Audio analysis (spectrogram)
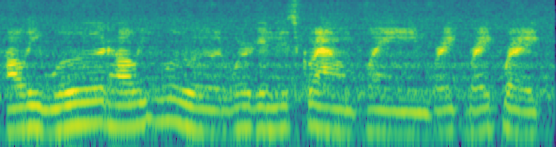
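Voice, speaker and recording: A man's voice: medium pitch, fairly even intonation, measured pace. An American man making slangy CB radio calls, repeating catchphrases and call signs. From New Jersey, United States. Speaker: CB radio operator. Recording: noisy radio chatter and vehicle ambience.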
